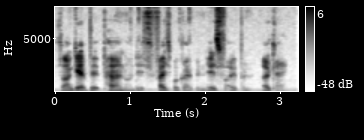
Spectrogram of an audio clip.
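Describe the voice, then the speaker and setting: A man's voice: mid-range voice, steady tone, fast, gravelly, pushed and bright, slight background noise. A man chatting casually as a live-stream reactor, stumbling over his words and interrupting himself. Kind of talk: casual live-stream chat with rehearsed intros.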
